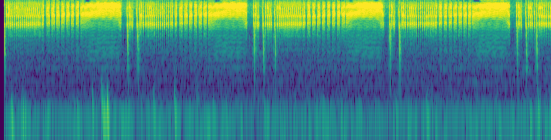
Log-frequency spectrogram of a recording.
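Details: In February, a New Zealand chorus cicada (Amphipsalta zelandica) on a tree in Abel Tasman National Park forest sings a loud, continuous high-pitched buzz with brief breaks every second or so.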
